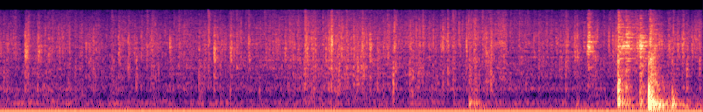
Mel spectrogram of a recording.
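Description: Steak and sausages sizzle softly in a pan at a Murray River campsite, a faint steady crackle with a few brief clinks of utensil on metal toward the end.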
